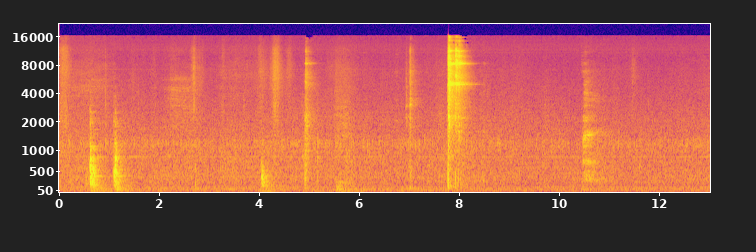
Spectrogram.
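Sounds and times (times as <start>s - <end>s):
metal tools clinking: 7.8s - 8.4s.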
